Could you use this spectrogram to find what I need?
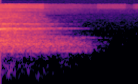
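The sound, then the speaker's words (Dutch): A soft breath out through the mouth during a guided breathing exercise, an airy, breathy exhale that starts fairly full and fades away over about a second, quiet and alone. “Adem diep in door je neus. En uit door je mond.”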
